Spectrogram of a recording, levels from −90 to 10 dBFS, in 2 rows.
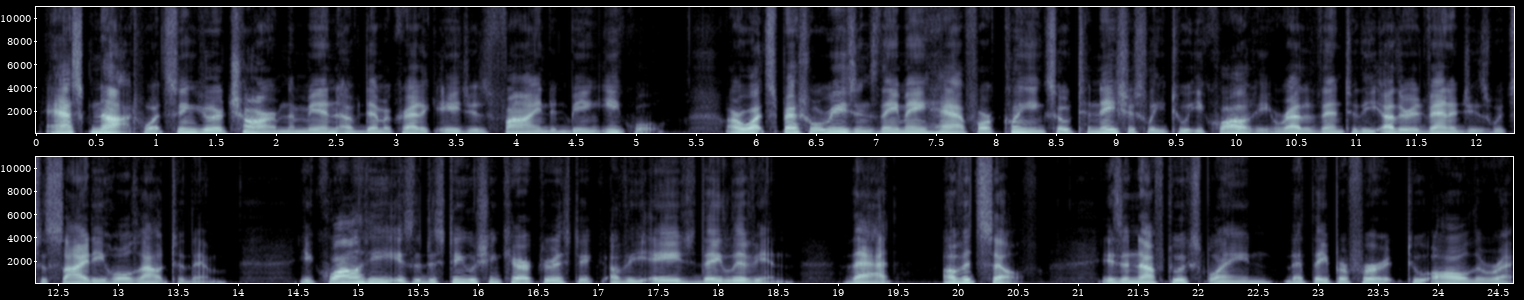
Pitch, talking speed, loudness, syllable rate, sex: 150 Hz, 160 wpm, -21 LUFS, 4.7 syllables/s, male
